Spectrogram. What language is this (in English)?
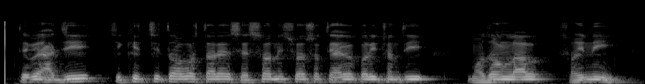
Odia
